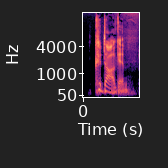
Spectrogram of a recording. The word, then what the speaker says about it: Cadogan: And so they spell this Welsh name C-A-D-W-G-A-N. And it's pronounced Cadogan, meaning glory in battle.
